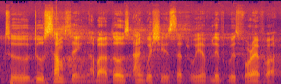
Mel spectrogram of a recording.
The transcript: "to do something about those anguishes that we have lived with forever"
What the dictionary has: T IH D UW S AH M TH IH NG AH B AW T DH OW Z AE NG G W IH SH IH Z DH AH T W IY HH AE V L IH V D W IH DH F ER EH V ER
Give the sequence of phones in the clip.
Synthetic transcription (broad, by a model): T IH D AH S AH M TH IH NG AH B AW T DH OW Z AE NG G W IH SH IH Z DH AH T W IY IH V L IH V D W IH DH F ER EH V ER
